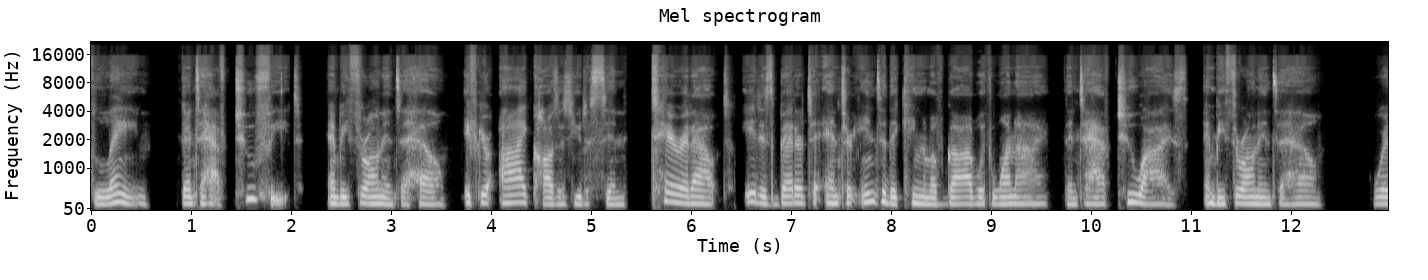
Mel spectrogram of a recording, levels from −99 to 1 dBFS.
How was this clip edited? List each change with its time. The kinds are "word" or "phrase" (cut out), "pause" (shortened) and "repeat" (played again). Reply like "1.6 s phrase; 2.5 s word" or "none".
3.6 s pause; 6.4 s pause; 9.6 s pause; 11.0 s pause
